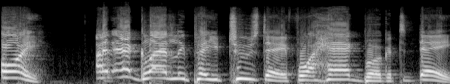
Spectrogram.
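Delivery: playful put-on British street urchin accent. Riffing on movie street urchins always being british, doing a put-on british accent. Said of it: "Now I want to do a British".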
